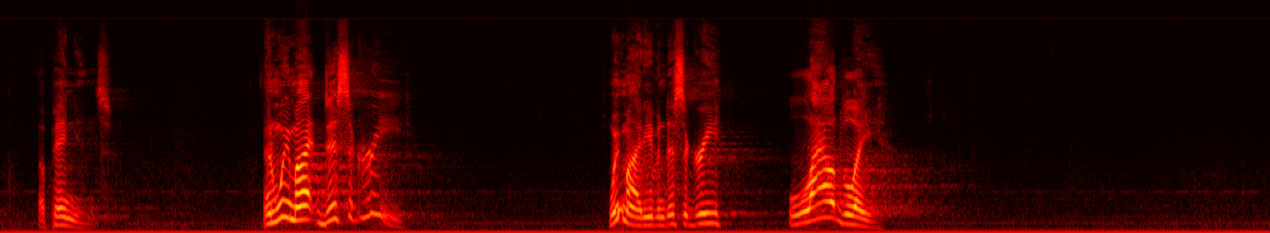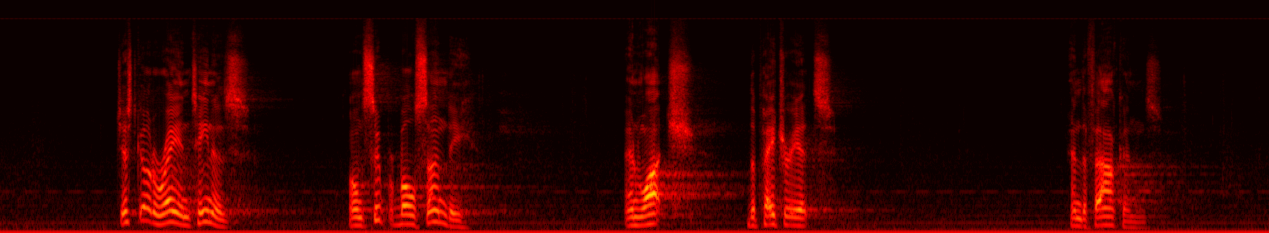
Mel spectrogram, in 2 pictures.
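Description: A man speaks in measured phrases with long pauses, heard through a microphone in a large hall.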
